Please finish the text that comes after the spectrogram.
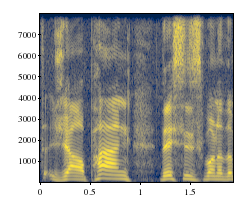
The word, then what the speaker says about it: XPeng: Spelled Xpang, but pronounced Xiao Pang, this is one of the more serious sort.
